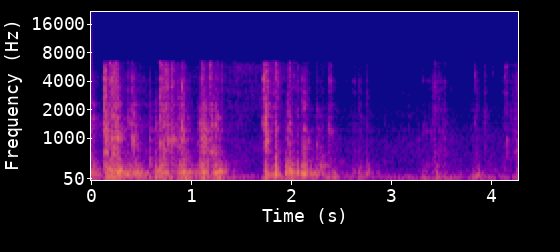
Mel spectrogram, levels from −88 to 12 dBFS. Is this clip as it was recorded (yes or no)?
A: no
